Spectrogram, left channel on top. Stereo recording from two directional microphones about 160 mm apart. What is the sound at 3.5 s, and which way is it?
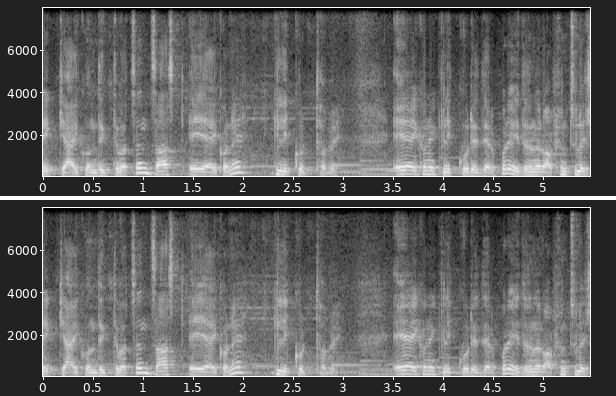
Speech, 15° left (ahead or behind).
